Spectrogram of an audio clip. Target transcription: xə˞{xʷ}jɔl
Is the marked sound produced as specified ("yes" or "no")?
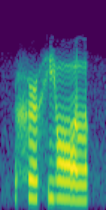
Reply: no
